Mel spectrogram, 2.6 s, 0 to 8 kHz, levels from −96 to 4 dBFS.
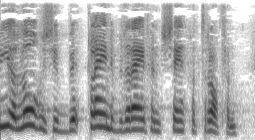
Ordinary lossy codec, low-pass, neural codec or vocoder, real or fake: none; 7.2 kHz; none; real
